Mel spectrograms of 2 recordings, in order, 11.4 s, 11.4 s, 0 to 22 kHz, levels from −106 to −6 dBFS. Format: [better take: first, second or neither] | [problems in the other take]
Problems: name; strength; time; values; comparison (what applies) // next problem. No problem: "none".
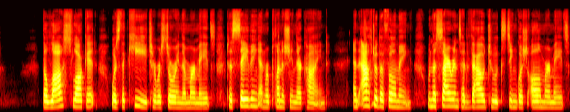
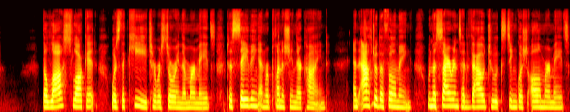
second | thin; somewhat; fading below 350 Hz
